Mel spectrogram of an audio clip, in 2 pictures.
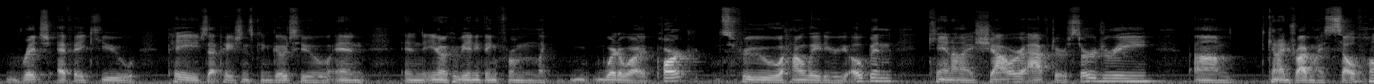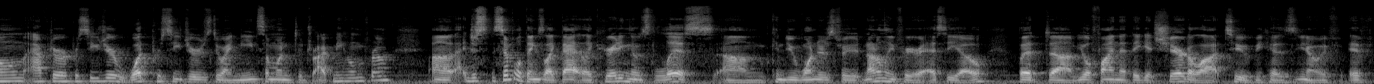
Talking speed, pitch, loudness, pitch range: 195 wpm, 110 Hz, -26 LUFS, 100-130 Hz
